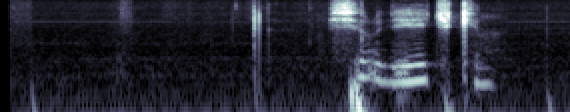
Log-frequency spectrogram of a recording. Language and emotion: Russian, sad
